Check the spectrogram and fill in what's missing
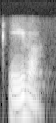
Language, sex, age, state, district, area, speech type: Sanskrit, male, 18-30, Kerala, Kannur, rural, conversation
